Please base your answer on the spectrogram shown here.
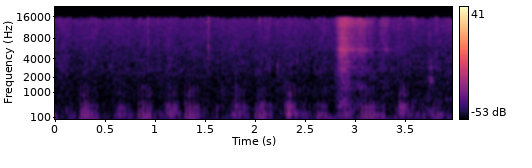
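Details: Female cat purring while cleaning her own bed: steady low rhythmic purr in pulses about every quarter second, with a brief rustle near the end.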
